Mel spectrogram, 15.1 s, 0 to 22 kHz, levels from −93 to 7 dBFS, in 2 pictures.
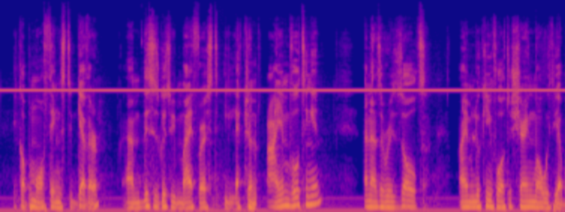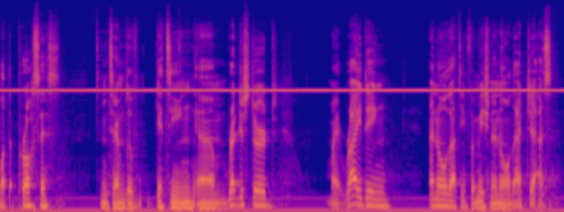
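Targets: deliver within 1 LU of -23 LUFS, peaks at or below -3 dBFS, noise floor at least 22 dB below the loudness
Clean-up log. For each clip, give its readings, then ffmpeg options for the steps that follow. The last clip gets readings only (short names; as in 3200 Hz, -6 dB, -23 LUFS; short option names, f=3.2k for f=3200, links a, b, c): hum 50 Hz; harmonics up to 250 Hz; hum level -42 dBFS; steady tone 3800 Hz; tone level -36 dBFS; loudness -29.5 LUFS; peak -12.5 dBFS; loudness target -23.0 LUFS
-> -af "bandreject=f=50:t=h:w=6,bandreject=f=100:t=h:w=6,bandreject=f=150:t=h:w=6,bandreject=f=200:t=h:w=6,bandreject=f=250:t=h:w=6"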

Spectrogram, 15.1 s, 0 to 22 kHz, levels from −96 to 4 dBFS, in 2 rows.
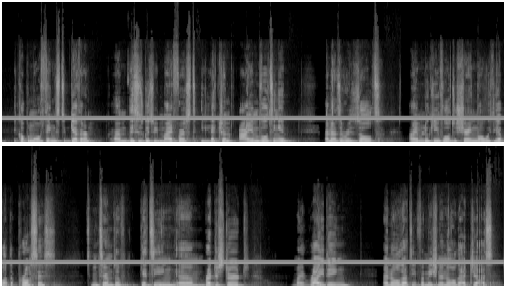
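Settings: hum none; steady tone 3800 Hz; tone level -36 dBFS
-> -af "bandreject=f=3.8k:w=30"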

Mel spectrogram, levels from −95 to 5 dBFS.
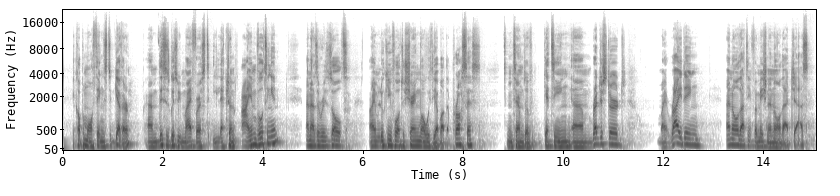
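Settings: steady tone none; loudness -30.5 LUFS; peak -12.0 dBFS; loudness target -23.0 LUFS
-> -af "volume=7.5dB"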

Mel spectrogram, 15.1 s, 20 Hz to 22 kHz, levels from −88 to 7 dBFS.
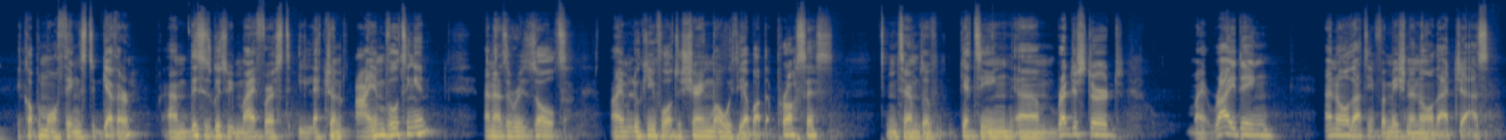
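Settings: loudness -23.0 LUFS; peak -4.5 dBFS; noise floor -63 dBFS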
